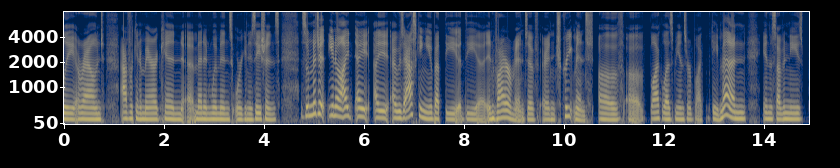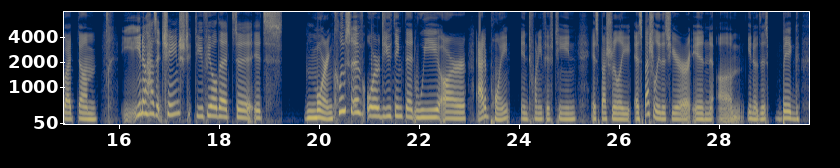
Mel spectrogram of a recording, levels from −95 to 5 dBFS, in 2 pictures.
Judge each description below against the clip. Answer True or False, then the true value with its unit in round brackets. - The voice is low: False (160 Hz)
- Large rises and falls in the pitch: False (4.3 semitones)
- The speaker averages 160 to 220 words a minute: False (145 wpm)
